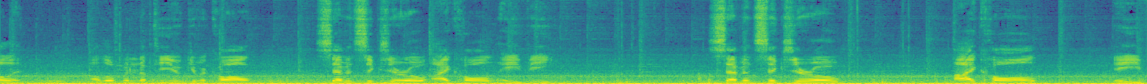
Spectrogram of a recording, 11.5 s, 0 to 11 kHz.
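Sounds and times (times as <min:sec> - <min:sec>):
low rumble of road and engine noise in a moving car cabin: 0:00.0 - 0:11.4
speech: 0:01.0 - 0:06.3, 0:07.1 - 0:08.6, 0:09.5 - 0:10.5, 0:11.1 - 0:11.4.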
